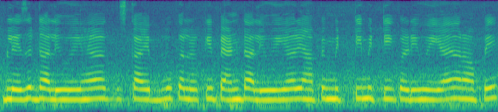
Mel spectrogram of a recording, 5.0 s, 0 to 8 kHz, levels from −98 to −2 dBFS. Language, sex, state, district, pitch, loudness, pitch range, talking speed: Hindi, female, Punjab, Kapurthala, 240 Hz, -12 LUFS, 235-250 Hz, 275 wpm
